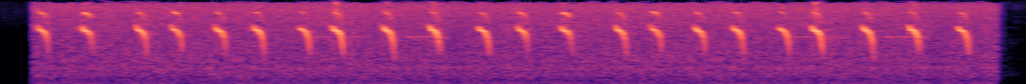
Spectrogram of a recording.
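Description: Crossbill calls: many sharp, high chirps, each sliding downward, repeated in a quick, steady rhythm throughout, with no other voices.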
